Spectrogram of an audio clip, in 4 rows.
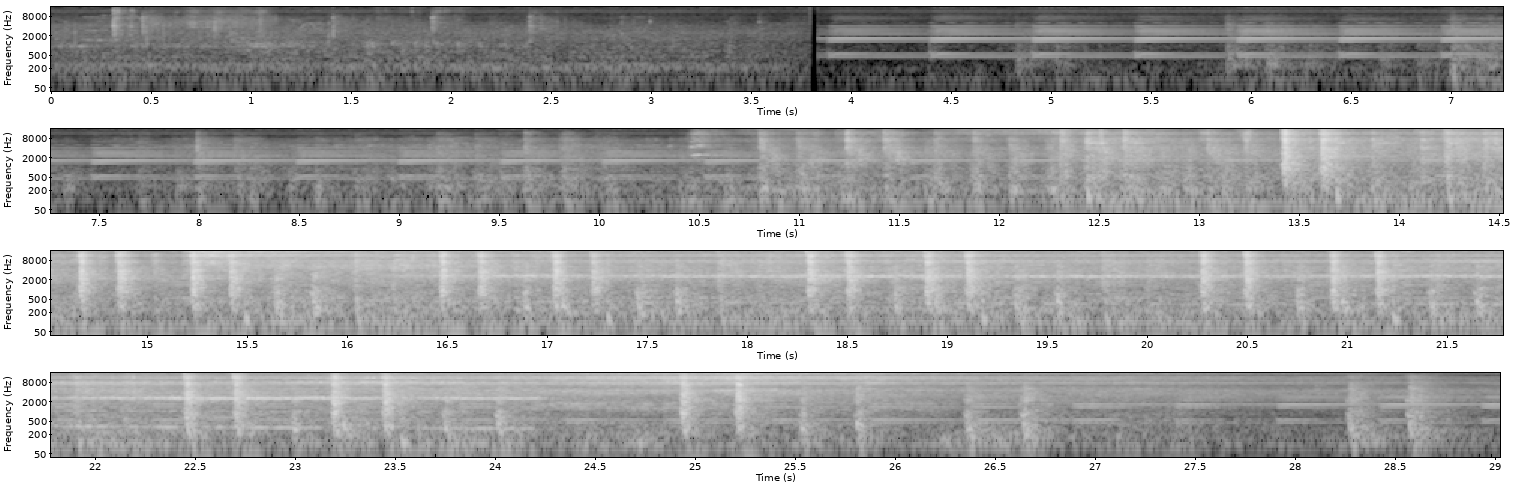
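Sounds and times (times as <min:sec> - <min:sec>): train rumbling past: 0:06.9 - 0:29.0
train wheels clacking on rails: 0:06.9 - 0:29.0
level-crossing bell dinging: 0:15.7 - 0:29.0.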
